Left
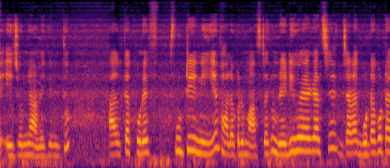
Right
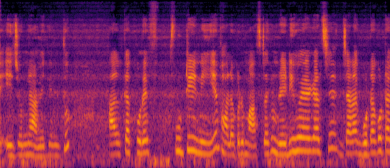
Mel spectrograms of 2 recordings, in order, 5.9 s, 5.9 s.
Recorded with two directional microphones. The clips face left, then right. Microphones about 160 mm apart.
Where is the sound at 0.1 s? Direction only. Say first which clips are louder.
Left 4 dB; 35° left (ahead or behind).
